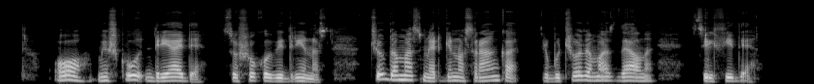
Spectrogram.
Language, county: Lithuanian, Telšiai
